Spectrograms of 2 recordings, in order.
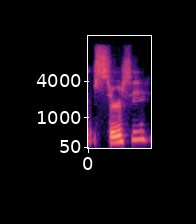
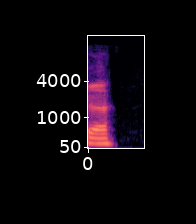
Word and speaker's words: Saoirse: What's her name? Cersei? Is that how you pronounce Saoirse? – It? – Saoirse. Saoirse, I believe it is.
